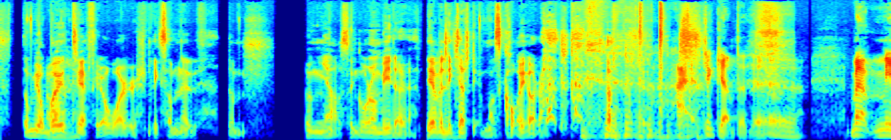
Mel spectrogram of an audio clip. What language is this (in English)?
Swedish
